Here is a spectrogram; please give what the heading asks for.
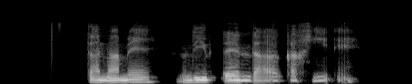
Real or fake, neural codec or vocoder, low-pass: fake; codec, 16 kHz, 1 kbps, X-Codec, HuBERT features, trained on balanced general audio; 7.2 kHz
